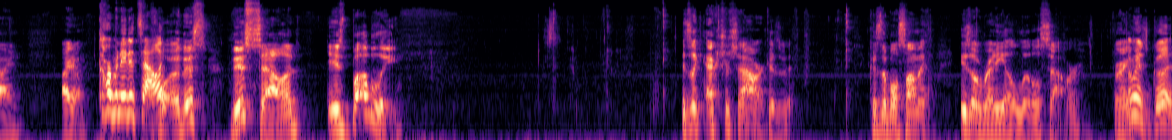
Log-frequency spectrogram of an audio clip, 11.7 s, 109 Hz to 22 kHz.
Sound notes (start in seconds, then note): 5.3 crunching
